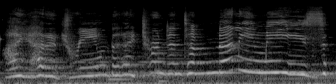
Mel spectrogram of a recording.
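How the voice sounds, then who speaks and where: A woman voicing an innocent, eager little girl in a video game, talking in a halting, earnest, childlike way. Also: extremely high pitch, lively intonation. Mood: wondering, happy. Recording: roomy, with music behind.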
